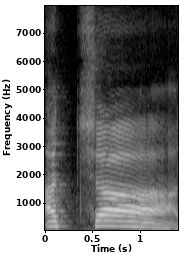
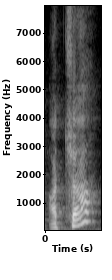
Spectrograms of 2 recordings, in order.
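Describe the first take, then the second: First: It sounds understanding. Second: It sounds surprised.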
